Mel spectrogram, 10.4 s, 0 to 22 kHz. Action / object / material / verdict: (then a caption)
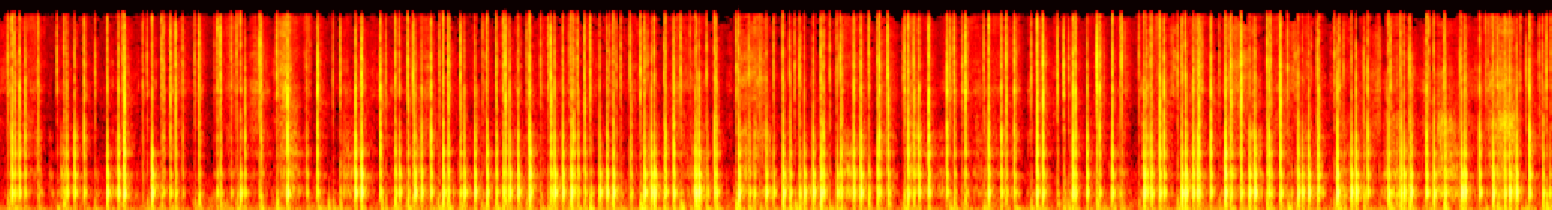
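tap / hardcover book with paper cover / cardboard / none. Long acrylic nails scratch and tap rapidly on the matte paper cover of a solid, pale green hardcover book. The result is a dense, continuous run of short, dry clicks and scrapes with almost no ring, centered in a hollow midrange around 350 Hz, with little deep bass or bright treble.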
